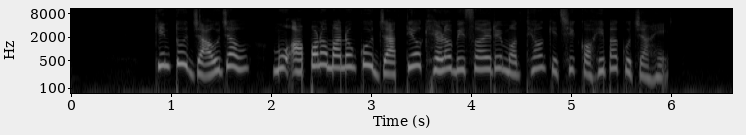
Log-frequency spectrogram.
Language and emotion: Odia, neutral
